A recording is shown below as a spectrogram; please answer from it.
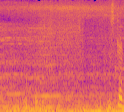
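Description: Steady rush of wind on an action camera's microphone with inline skate wheels rolling on asphalt, strongest as a low rumble.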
